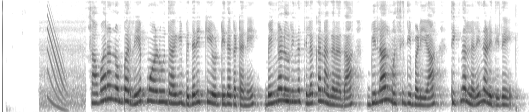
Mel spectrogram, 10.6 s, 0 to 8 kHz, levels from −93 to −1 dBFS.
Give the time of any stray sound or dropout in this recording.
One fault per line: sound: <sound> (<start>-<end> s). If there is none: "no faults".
sound: chirp (0.9-1.4 s)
